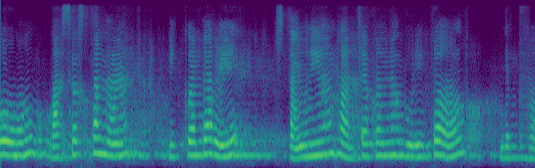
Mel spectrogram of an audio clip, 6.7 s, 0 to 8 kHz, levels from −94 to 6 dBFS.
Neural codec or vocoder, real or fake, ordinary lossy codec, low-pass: codec, 16 kHz, 1 kbps, FreqCodec, smaller model; fake; none; 7.2 kHz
